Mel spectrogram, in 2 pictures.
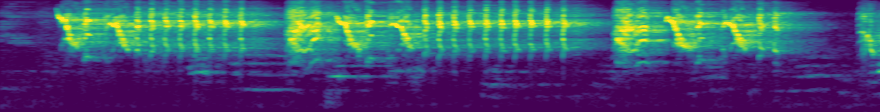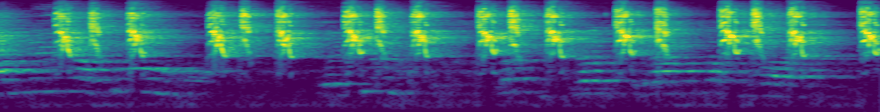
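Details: Long-tailed shrike forest sound meant to lure quiet shrikes into song: long rapid trains of rasping, stuttered pulses, then shorter grating bursts repeated about every half second.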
